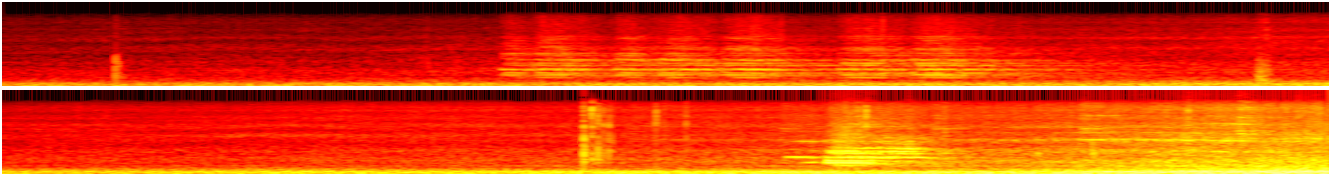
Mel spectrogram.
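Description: Train passing: a locomotive horn with several notes sounds one long blast, then a short one several seconds later. Under the horn, the low rumble of the train grows steadily louder and is loudest near the end.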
